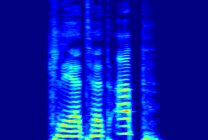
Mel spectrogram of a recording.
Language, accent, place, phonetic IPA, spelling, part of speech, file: German, Germany, Berlin, [ˌklɛːɐ̯tət ˈap], klärtet ab, verb, De-klärtet ab.ogg
- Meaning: inflection of abklären: 1. second-person plural preterite 2. second-person plural subjunctive II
